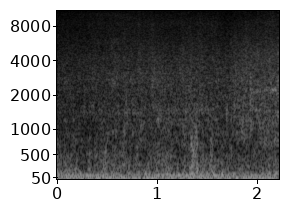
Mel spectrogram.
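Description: Steady north wind buffets the microphone aboard a sailboat motoring out of a harbor, a loud continuous rumble with water noise beneath and no voices.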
